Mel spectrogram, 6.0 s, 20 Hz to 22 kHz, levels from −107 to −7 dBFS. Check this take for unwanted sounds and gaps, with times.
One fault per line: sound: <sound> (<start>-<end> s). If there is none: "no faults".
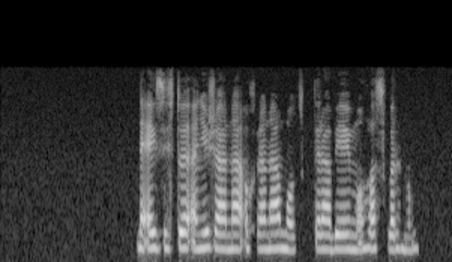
no faults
